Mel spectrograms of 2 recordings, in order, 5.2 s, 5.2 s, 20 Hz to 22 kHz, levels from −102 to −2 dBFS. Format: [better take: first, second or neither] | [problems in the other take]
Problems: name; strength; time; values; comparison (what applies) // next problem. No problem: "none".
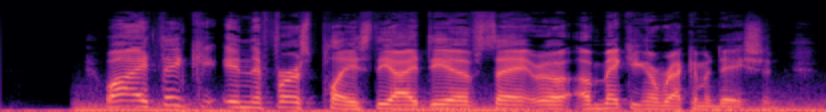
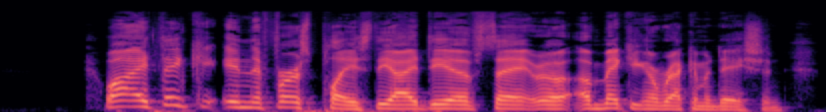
second | low rumble; faint; throughout; 25 dB below the speech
